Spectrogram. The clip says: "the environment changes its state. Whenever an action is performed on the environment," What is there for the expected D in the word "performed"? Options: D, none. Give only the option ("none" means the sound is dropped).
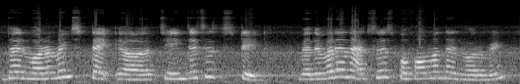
none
